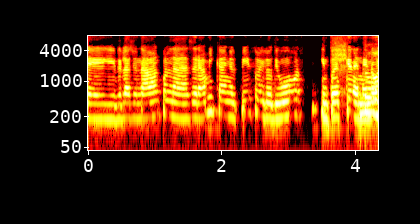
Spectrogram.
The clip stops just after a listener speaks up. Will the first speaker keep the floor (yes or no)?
yes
